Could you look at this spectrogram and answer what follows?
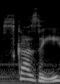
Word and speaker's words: SCSI: Small computer system interface, pronounced SCSI hard drives, joined the storage market in 1986.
